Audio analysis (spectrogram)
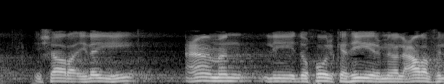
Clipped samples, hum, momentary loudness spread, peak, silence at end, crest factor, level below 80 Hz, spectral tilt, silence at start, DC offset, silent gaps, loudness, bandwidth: under 0.1%; none; 15 LU; -2 dBFS; 0 s; 16 dB; -48 dBFS; -12 dB/octave; 0 s; under 0.1%; none; -18 LUFS; 5.4 kHz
